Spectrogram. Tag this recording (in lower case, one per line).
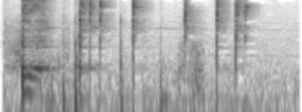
fart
